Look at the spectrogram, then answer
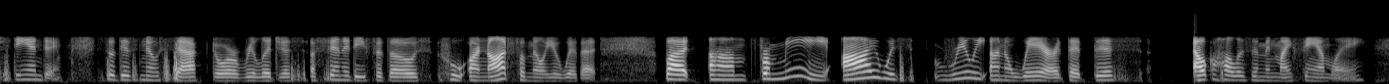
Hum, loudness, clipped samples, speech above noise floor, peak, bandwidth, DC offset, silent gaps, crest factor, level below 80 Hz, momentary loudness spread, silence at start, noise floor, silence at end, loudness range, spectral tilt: none; -21 LUFS; under 0.1%; 37 dB; 0 dBFS; 7.2 kHz; under 0.1%; none; 22 dB; -76 dBFS; 18 LU; 0 s; -59 dBFS; 0 s; 6 LU; -5 dB/octave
